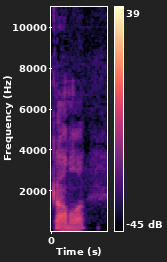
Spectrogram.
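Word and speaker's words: Kamala: um to vote for Camila you can say I don't know okay so first her name is pronounced kamla uh but I I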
